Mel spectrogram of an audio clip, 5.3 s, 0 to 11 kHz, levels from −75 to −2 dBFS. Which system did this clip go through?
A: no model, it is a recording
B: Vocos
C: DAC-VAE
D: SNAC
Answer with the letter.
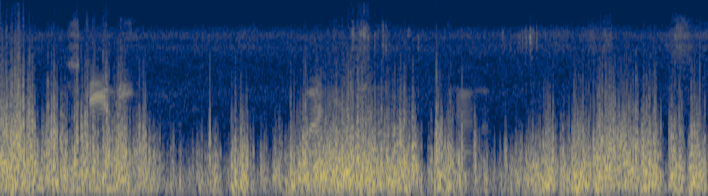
A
